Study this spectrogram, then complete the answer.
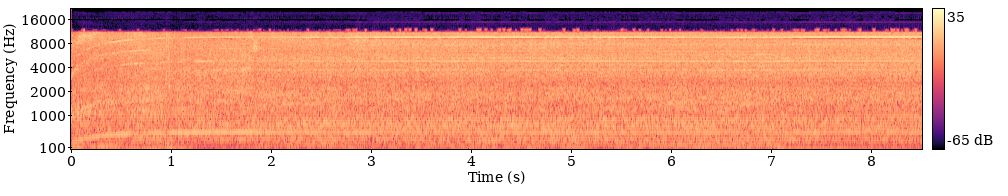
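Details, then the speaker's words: Dyson DC28 vacuum plugged in for a quick test after a service and cleaning: motor spins up quickly to a steady high whine with even airflow, no grinding or surging; sounds slightly rough but running normally. "It sounds kind of rough, but it's 28."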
